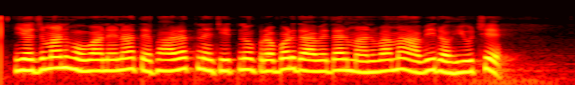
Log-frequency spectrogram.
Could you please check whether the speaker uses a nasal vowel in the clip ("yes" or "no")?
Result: yes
